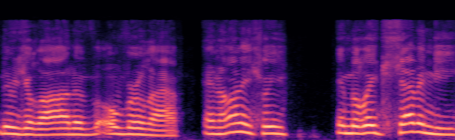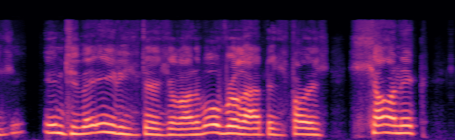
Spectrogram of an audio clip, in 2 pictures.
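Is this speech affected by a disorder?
Yes: cerebral palsy.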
